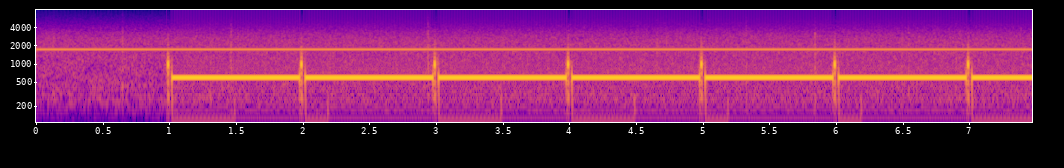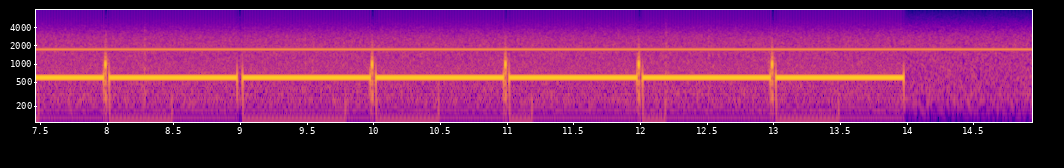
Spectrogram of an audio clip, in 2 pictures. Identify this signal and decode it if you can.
Radio time signal (WWV, Colorado), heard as ticks, one a second, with a steady whistle near 1750 Hz.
